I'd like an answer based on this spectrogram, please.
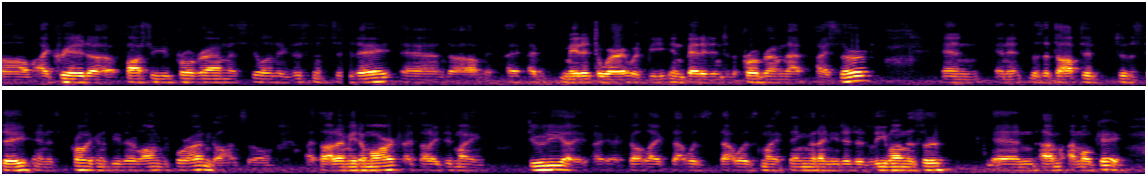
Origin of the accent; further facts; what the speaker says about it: Grover Beach, California, United States; I'm born and raised in Grover Beach, and again, it's a city I love and the city I've been part of since I was a little kid, and it'll always be home for me.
